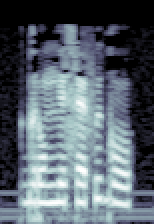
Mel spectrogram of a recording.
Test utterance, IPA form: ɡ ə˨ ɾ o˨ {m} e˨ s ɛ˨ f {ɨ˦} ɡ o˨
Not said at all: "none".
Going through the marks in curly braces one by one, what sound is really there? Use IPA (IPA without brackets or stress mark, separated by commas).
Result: ŋ, ɨ˦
